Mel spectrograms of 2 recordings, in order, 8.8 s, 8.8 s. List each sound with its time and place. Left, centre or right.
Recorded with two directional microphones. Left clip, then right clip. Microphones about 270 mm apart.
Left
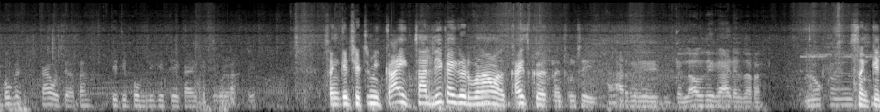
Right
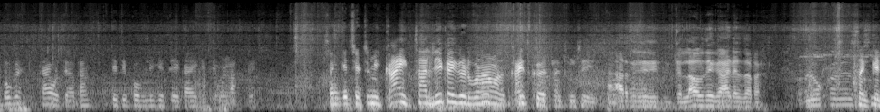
0.4 s speech: centre
3.2 s speech: left
3.7 s speech: centre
